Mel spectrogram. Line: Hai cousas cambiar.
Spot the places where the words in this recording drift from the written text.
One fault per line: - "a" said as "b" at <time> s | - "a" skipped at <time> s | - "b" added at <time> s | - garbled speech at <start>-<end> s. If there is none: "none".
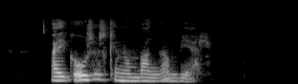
- "que non van" added at 1.1 s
